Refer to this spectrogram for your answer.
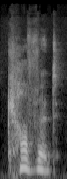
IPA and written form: kʌvə(r)t (covert)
